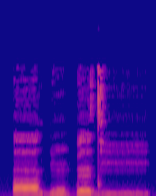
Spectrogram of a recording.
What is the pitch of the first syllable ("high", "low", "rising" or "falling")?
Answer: low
